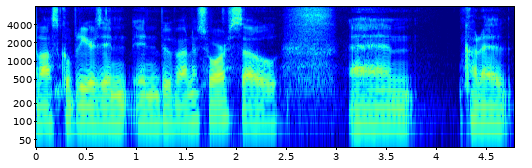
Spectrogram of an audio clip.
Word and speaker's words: Bhubaneswar: What do you know about Bhubaneswar? Am I pronouncing that right? – Almost, yeah. I think it's Bhubaneswar. – Bhubaneswar, yeah.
